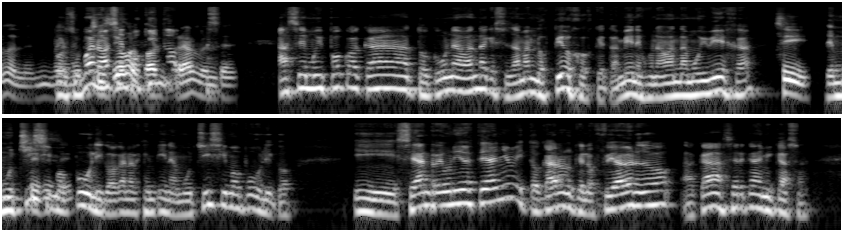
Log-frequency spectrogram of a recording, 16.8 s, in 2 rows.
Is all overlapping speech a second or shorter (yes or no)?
no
